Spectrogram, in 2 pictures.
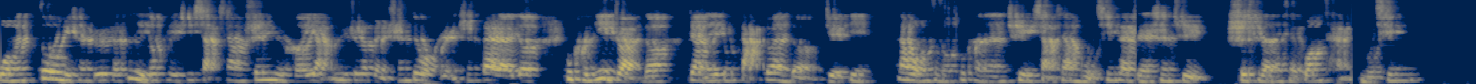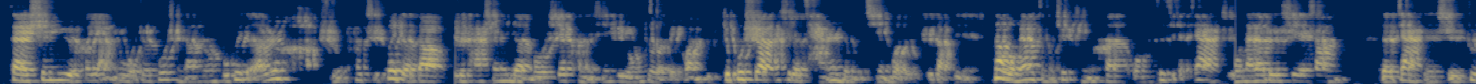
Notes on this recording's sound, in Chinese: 由于录制原因，此次音频质量不佳，下次会做得更好，请见谅。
